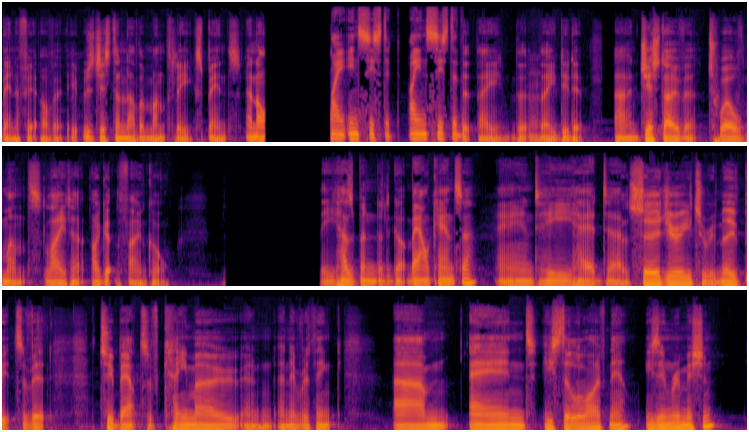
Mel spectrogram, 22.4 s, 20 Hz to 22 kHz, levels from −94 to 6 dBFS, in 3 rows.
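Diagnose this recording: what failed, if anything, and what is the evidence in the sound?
Playback stall at the player: the speech cuts out from 2.63 to 3.30 s and from 9.68 to 10.65 s, likely the buffer running dry or a blocked playback thread.

Catch-up at higher speed, also in playback: the backlog gets resampled faster, at 1.5x from 3.30 to 4.62 s (about seven semitones up), then 1.15x from 10.65 to 13.65 s (about two semitones up).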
